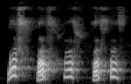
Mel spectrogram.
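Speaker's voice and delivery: high yappy little dog barks; squeaky ruff ruff ruff; barking dog. Pretend. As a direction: bark like a tiny puppy. Imitating a dog.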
